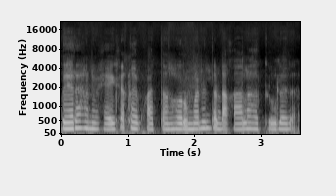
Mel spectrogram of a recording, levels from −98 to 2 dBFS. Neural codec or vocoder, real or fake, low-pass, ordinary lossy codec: codec, 44.1 kHz, 7.8 kbps, Pupu-Codec; fake; none; none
